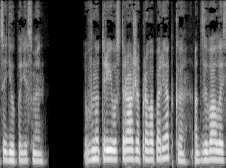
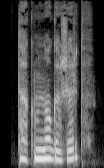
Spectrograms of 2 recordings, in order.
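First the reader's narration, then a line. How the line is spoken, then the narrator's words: Strained, forced out. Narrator (Russian): наконец выдавила Джен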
